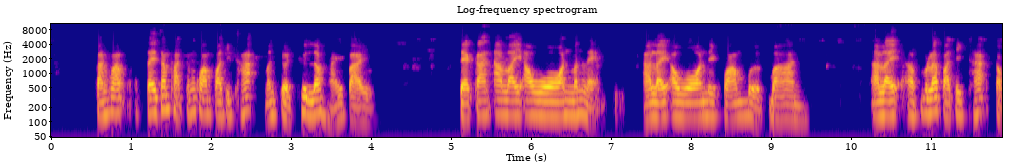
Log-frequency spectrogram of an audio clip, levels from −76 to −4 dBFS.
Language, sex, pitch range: Thai, male, 125-170 Hz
